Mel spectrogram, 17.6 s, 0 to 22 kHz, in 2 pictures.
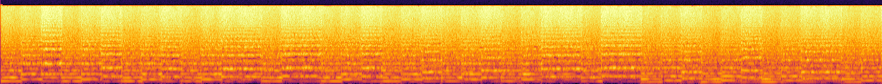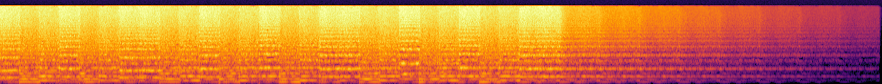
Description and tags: Advanced Hardstyle Melody
Here is an advanced melody for you! I will be using this for my own track so remember that. Look me up and hear my stuff!
Made in Logic X with Sylenth1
